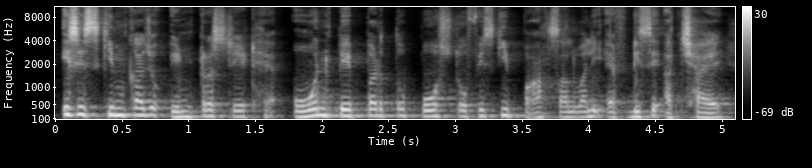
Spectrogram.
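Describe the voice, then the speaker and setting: A man's voice: fairly high pitch, normal speed, mellow. A young adult man hosting a finance explainer, going step by step and asking and answering his own questions. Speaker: finance YouTuber explaining savings schemes. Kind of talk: explainer talk to camera.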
